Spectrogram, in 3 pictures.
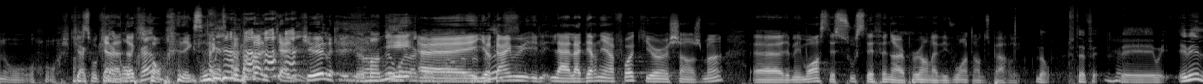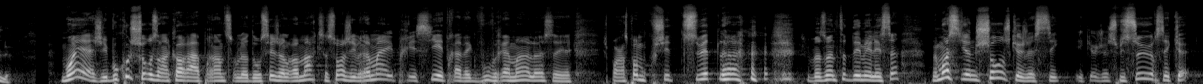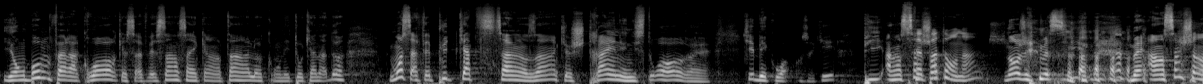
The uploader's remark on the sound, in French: Un épisode hors-série organisé par les OUI Québec enregistré devant public au Bain Mathieu.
